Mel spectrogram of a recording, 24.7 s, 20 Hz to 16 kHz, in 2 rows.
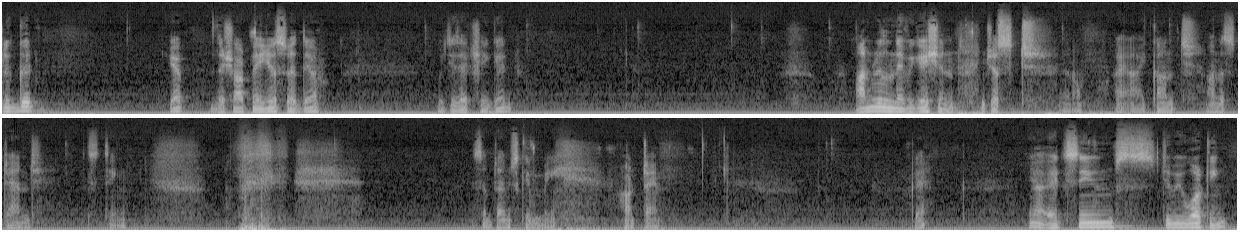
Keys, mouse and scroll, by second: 2.7 scroll down 2, 3.1 scroll up 2, 3.4 f, 4.2-5.5 right drag, 5.8 scroll down 1, 6.4-7.5 middle drag, 7.6 middle click, 8.5-9.8 right drag, 10.1 f, 10.6-11.9 right drag, 11.9 scroll up 2, 12.4 scroll down 2, 13.0-15.0 right drag, 15.0 scroll down 2, 15.7-17.8 right drag, 19.0 w, 19.9 scroll up 1, 20.3 scroll down 1, 20.7-23.4 drag, 23.6 scroll up 1, 24.3 scroll down 1.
